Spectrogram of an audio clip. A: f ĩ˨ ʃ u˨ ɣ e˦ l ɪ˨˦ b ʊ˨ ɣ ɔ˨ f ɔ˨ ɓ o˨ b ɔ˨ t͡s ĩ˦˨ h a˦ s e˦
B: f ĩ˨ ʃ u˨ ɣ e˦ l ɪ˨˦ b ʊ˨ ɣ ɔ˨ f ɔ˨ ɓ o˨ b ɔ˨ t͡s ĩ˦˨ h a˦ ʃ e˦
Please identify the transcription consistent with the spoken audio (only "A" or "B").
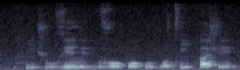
B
